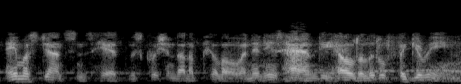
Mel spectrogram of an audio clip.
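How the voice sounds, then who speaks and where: Man acting a low, solemn horror-tale narrator. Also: noisy background, close to an everyday voice. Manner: solemn, measured storytelling. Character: grave, haunted man recounting a supernatural tale. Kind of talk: old-time radio horror narration. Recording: dull old radio recording with music.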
